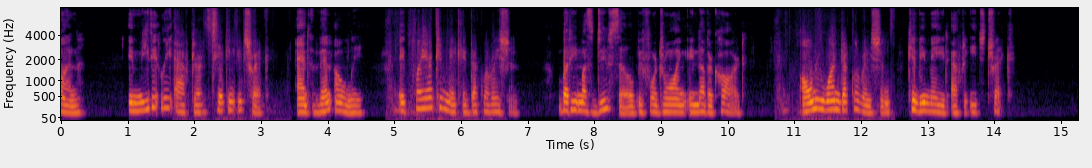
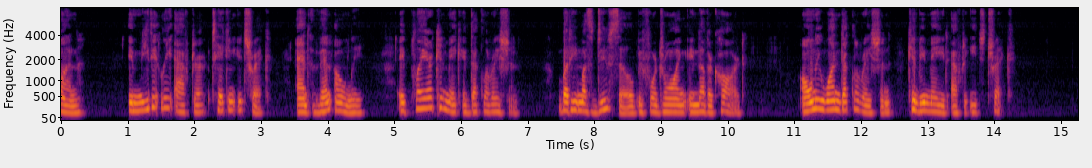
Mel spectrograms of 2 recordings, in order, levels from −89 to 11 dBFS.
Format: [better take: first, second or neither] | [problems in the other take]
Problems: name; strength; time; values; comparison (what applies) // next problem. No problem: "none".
second | noise reduction (neural separator model SepFormer DNS4)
